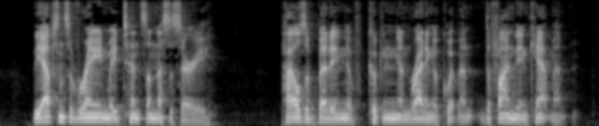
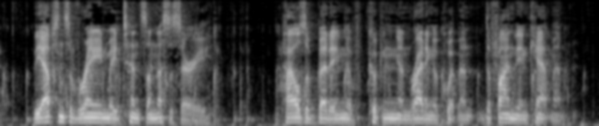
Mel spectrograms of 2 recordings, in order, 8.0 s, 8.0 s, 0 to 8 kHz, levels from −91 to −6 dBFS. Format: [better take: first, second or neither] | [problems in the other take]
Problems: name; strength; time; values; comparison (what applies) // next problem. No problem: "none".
first | background sound (Liquid); 19 dB below the speech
